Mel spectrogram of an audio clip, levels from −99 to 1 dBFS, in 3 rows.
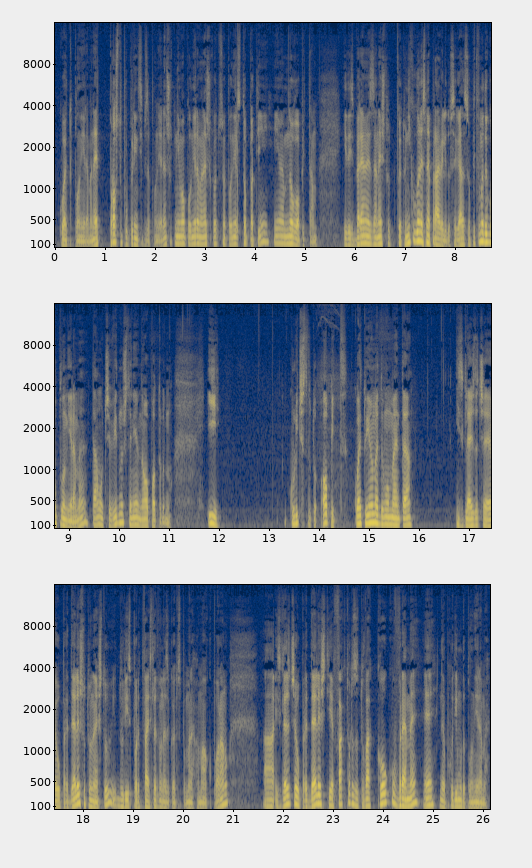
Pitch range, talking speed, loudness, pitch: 100-120 Hz, 190 wpm, -20 LUFS, 110 Hz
